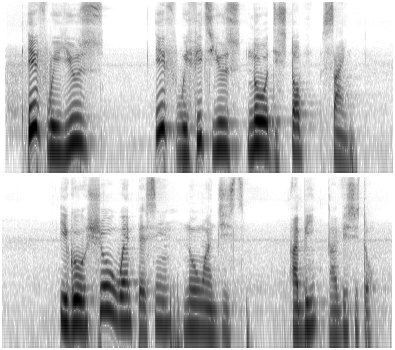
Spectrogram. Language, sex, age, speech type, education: Nigerian Pidgin, female, 30-45, spontaneous, tertiary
